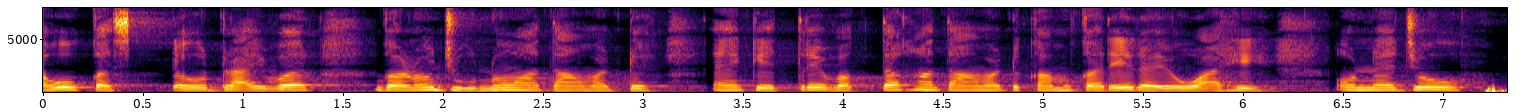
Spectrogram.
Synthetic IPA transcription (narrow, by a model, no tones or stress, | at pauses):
ɦokɐɦoɖɾaːɪʋəɾɡʱɐɽ̃od͡ʑuːnoãt̪ãʋəʈ̆ɛ̃ːkeːt̪ɪɾeʋɐkt̪ə̆kʰãt̪ɐʋ̤ãʋəʈkɐmkɐɾeɾɐɦjoaːɦe | ʊnəd͡ʑoː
